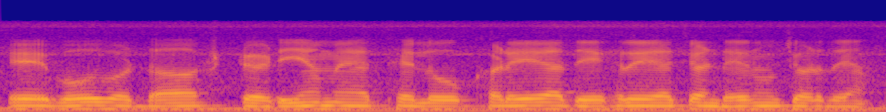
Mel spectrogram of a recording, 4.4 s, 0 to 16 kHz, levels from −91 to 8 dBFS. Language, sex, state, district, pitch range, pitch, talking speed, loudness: Punjabi, male, Punjab, Kapurthala, 105-110 Hz, 105 Hz, 200 wpm, -15 LUFS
